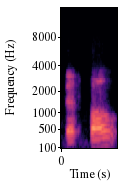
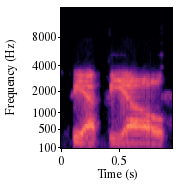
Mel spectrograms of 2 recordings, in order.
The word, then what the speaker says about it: SPFBO: it do you say spiffbo or do you say fcfbo which is the wrong way of saying it uh so top top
